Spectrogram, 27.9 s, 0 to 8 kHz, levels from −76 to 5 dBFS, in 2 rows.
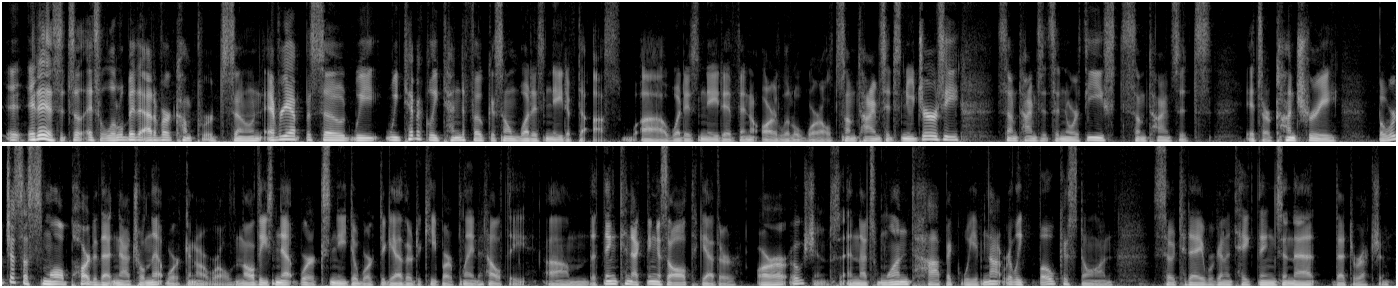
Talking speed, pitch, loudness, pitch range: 225 wpm, 105 Hz, -19 LUFS, 90-130 Hz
